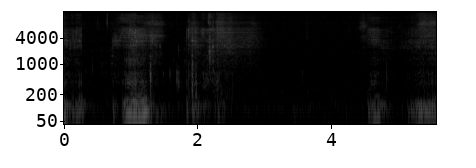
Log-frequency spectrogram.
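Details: A Bullmastiff asleep, face twitching, snoring for a long time: one heavy, throaty snort-like snore near the start, a quiet stretch of soft breathing, then another low rasping snore rising toward the close.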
